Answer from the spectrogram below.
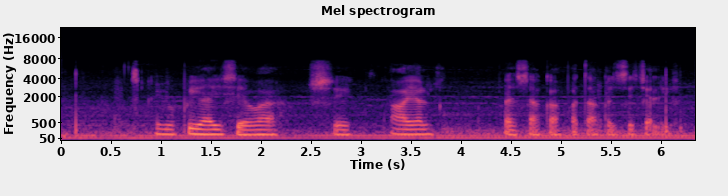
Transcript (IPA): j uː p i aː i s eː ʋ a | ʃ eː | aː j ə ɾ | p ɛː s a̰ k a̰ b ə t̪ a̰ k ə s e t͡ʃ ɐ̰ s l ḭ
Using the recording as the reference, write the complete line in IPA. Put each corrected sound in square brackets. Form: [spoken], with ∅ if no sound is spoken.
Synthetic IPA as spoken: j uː p i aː i s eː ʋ a | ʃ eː | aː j ə [l] | p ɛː s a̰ k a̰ [p] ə t̪ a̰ k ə s e t͡ʃ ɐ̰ [∅] l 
